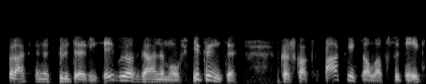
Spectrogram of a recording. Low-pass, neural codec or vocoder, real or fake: 7.2 kHz; codec, 24 kHz, 6 kbps, HILCodec; fake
